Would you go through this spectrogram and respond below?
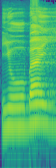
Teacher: Huruf Y kita tahan dan kita tekan karena terdapat tanda tasdid di atasnya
